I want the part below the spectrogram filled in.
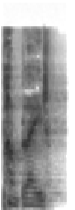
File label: announcer; pub blade; announcer dlc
